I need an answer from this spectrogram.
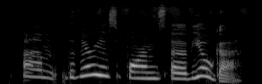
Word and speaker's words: yoga: mild tone of voice yog shouted morward good humoredly didn't I tell you the a was silent and the word pronounced like yog but it sounds so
